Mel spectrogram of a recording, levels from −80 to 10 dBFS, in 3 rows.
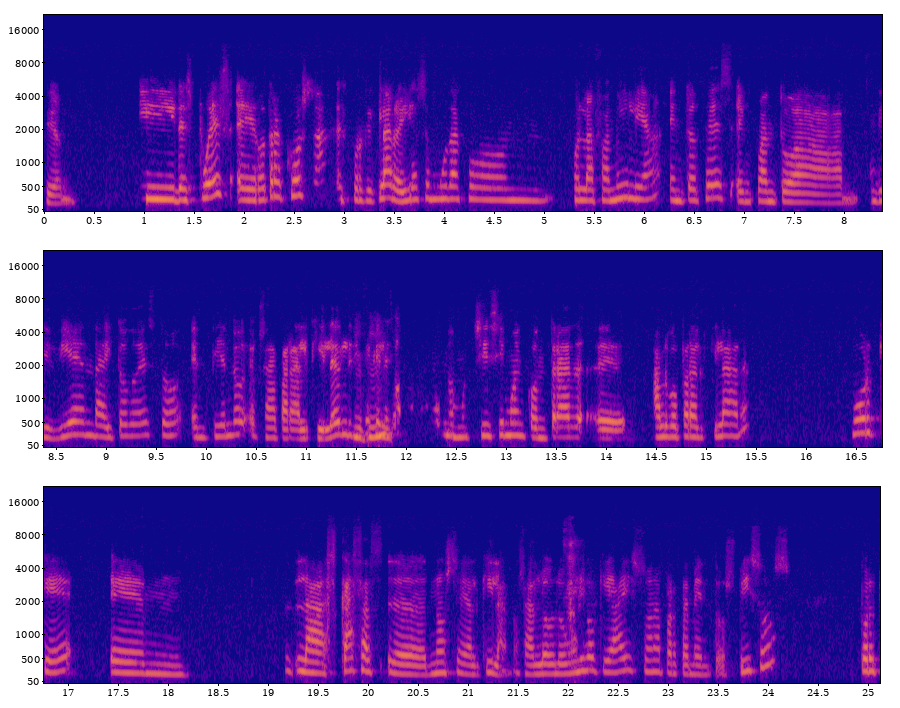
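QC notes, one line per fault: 11.85–11.94 s and 21.96–22.15 s, echo leak: A delayed copy of the talker comes back about 385 ms late. It sits roughly 10 dB under the direct speech. It arrives as short scraps, not long stretches. The cause is likely a far end on a loudspeaker whose echo canceller left some residue. That residue went back down the line. The fixed 385 ms delay both times points to the same round-trip path.
11.93–12.43 s, speech suppressed in double talk: Right as the first echo scrap ends, the talker's level drops sharply, by roughly 30 dB at its deepest. The affected stretches add up to about 0.4 s in all. Both ends were sounding at once here. The echo canceller likely could not tell the local talker from returning echo. It turned everything down together, so the speech dips.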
